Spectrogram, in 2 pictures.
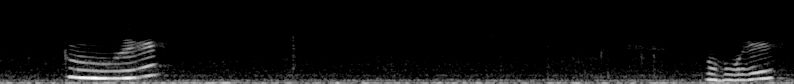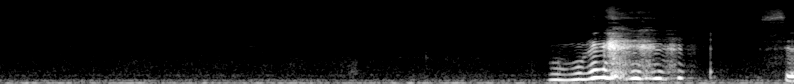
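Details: Baby female Chihuahua, a recovered shelter rescue from Fort Worth, Texas, begging for more belly rubs indoors: three separate rising, yodel-like whines spaced several seconds apart, the last louder and harsher, over quiet room hum.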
